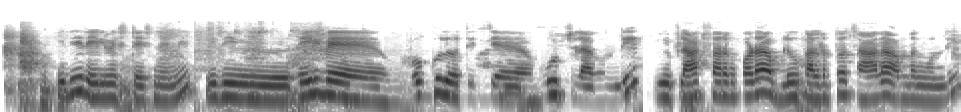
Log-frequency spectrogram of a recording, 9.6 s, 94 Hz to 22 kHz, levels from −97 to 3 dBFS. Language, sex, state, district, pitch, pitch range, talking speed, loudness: Telugu, female, Andhra Pradesh, Srikakulam, 190 Hz, 175-210 Hz, 110 wpm, -25 LUFS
